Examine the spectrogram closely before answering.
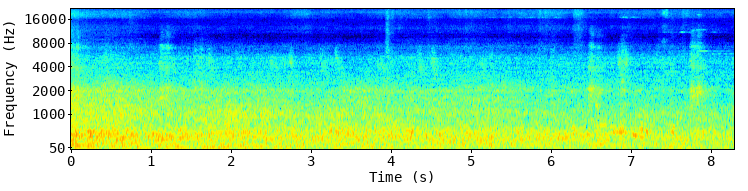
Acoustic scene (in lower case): residential area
